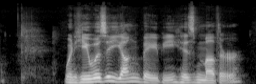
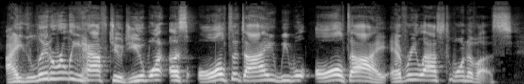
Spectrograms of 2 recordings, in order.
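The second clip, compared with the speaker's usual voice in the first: higher, louder desperate pleading; exasperated Agamemnon; 7 semitones higher, 3 dB louder than usual. Retold or imitated. Agamemnon answers Clytemnestra in higher, exasperated pleading. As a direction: plead like a cornered king. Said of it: "And Agamemnon's like".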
